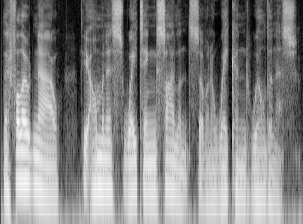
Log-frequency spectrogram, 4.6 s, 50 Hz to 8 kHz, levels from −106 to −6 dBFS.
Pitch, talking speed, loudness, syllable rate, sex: 95 Hz, 145 wpm, -19 LUFS, 5.8 syllables/s, male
